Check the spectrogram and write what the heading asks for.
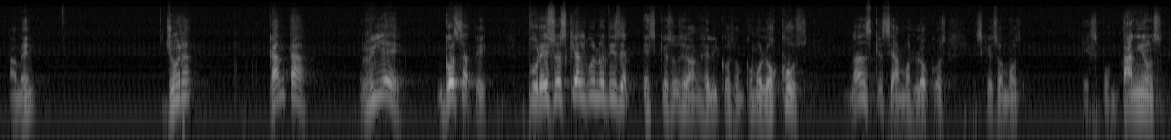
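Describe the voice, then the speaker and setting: A man preaching in church, his somewhat high voice swooping up and down as he stresses his points. He fires rhetorical questions at the congregation in an emphatic sermon style. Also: darkish tone. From Colombia. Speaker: pastor.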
